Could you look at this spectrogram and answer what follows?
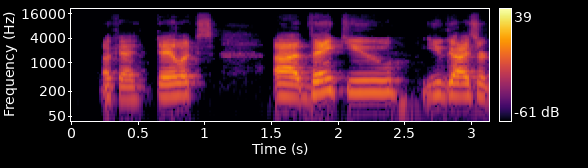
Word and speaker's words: Daleks: Did I Neither pronounce that right? Okay, Daleks.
